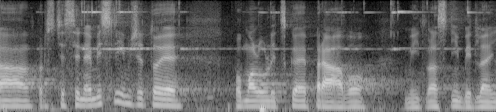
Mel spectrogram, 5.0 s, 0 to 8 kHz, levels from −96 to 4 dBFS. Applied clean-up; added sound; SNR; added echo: none; Wind chime; 11 dB; none.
